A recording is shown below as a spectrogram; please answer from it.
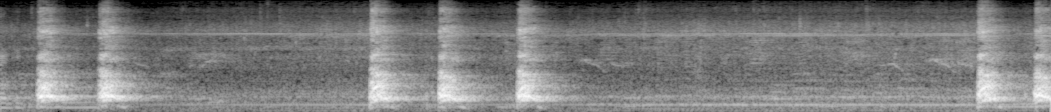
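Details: Toby, a pet Labrador Retriever, barks in quick pairs: two sharp barks near the start, a cluster of three around three seconds, then another pair at the end, with a steady faint hum between bursts.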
